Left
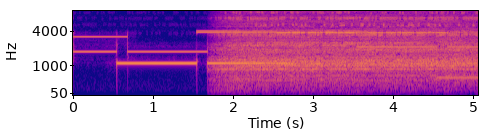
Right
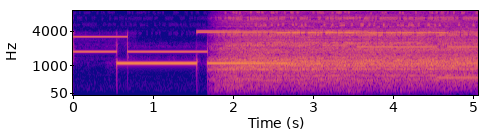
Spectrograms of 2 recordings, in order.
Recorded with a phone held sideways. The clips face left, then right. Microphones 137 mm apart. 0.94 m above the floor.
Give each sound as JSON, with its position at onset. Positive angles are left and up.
{"t": 1.7, "sound": "a hair dryer", "side_deg": -5, "distance_m": 0.6}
